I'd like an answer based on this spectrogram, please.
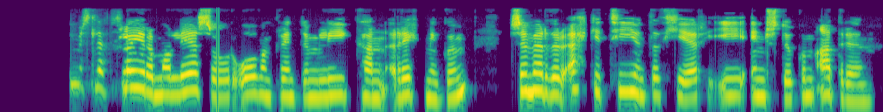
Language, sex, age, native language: Icelandic, female, 40-49, Icelandic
